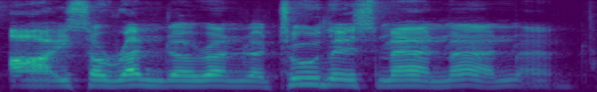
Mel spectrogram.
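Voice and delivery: loud, echoing canyon voice; booming echo. Acted. GM voices the player's roaring echo in the canyon, booming. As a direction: roar it out with a ringing echo. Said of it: "you guys hear Beaufort's voice".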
